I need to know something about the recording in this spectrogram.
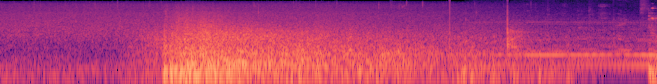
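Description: Thunder sound effect: a rush of noise builds, then a sudden loud clap comes about a second and a half in, rolling off into a long, slowly fading rumble.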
